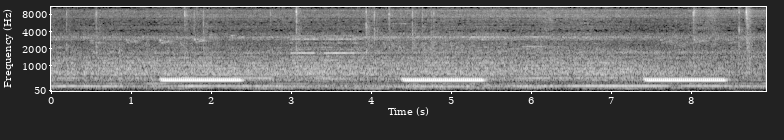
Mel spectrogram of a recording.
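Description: Three touch-tone telephone keypad beeps, each lasting about a second and evenly spaced, ring out clearly over a quiet background with no speech.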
